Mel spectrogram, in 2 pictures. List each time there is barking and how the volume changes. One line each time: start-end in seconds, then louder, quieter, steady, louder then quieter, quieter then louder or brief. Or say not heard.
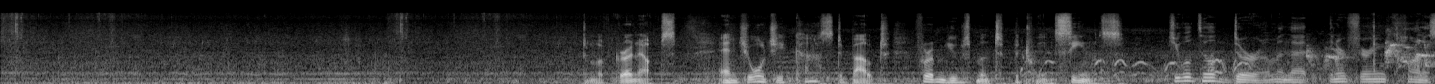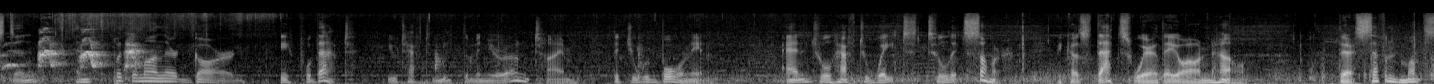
10.0-15.8 louder.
